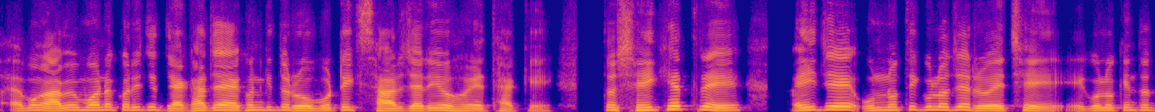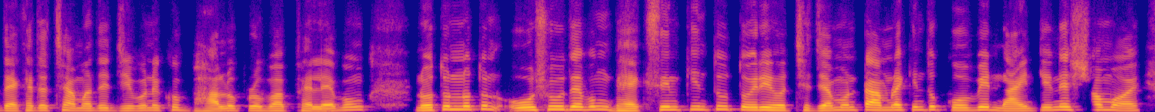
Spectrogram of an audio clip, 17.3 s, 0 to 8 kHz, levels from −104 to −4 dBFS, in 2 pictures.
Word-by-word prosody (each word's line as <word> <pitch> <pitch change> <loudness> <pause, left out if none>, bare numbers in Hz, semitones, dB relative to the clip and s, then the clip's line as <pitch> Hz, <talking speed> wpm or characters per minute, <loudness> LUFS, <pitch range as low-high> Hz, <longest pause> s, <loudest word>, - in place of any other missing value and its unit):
এবং 175 +5 -2
আমি 155 +4 +1
মনে 185 +1 +1
করি 190 -1 -2
যে - - -2
দেখা 135 +4 +1
যায় 180 -1 +5
এখন 175 +2 -3
কিন্তু 185 0 -5
'রোবটিক 165 +5 0
সার্জারিও' 155 +4 +2
হয়ে 130 -2 -1
থাকে। 120 - -6 0.5
তো - - -4 0.2
সেই 175 +1 +2
ক্ষেত্রে 230 -1 +3 0.7
এই 185 - 0
যে 220 - +6 0.3
উন্নতিগুলো 190 +4 -3
যে 200 - +3
রয়েছে 155 0 +2 0.3
এগুলো 160 +5 -2
কিন্তু 175 0 -6
দেখা 145 +3 0
যাচ্ছে 165 +2 -3
আমাদের 155 +2 -2
জীবনে 160 +2 -3
খুব 180 - -4 0.2
ভালো 130 +4 +2
প্রভাব 145 -1 0
ফেলে 135 -2 +1
এবং 185 +4 -3 0.5
নতুন, 200 +7 +4
নতুন 225 +1 +1 0.3
ওষুধ 220 +4 +2
এবং 210 +2 -1 0.2
ভ্যাকসিন 145 +8 +1
কিন্তু 220 0 -4 0.2
তৈরি 185 -1 +5
হচ্ছে। 170 0 -2
যেমনটা 180 +3 +1
আমরা 175 +2 +3
কিন্তু 195 +2 -1
'COVID-19' 170 -2 0
এর 200 - -4
সময় 180 -5 0
170 Hz, 160 wpm, -26 LUFS, 150-190 Hz, 0.7 s, যে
